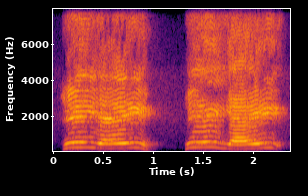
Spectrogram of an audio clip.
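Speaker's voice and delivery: loud, high proclamation; town crier. Retold or imitated. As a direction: imitate a town crier calling out. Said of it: "when that town crier came out".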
